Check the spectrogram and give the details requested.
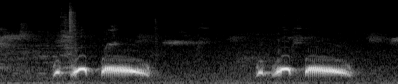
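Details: Spotted dove, lure to make birds coo quickly: two phrases, each a pair of short rising hooting notes followed by a drawn-out descending coo, about two seconds apart, faint thin chirps behind.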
